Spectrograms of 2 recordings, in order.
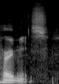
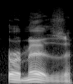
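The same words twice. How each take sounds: First: The name is said in a plain, unpolished way. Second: The name is said in a fancy, refined way. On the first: The speaker is not pretentious. "I call it Hermes" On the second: Rich people say it this way. "The rich people say Hermes"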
